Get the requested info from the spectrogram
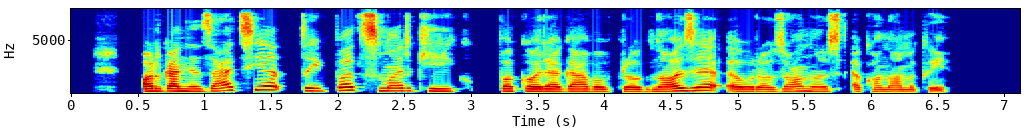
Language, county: Lithuanian, Vilnius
